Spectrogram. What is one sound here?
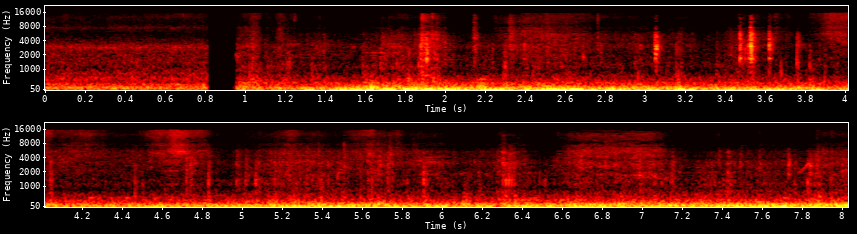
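A car engine rumbles loudly.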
